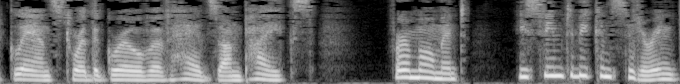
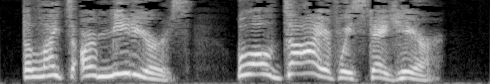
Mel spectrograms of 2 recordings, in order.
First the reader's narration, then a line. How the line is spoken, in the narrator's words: Tygo shouted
